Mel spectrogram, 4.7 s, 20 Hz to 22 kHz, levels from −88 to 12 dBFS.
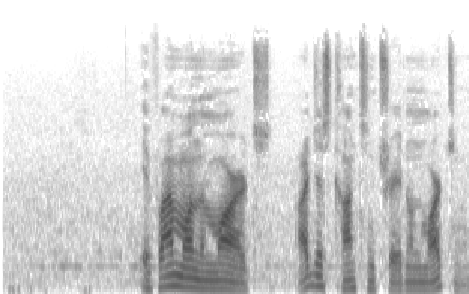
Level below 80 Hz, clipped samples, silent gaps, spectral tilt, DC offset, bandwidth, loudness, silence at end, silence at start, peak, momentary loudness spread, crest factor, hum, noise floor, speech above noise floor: -66 dBFS; under 0.1%; none; -4.5 dB/octave; under 0.1%; 15 kHz; -24 LUFS; 0 s; 1.4 s; -6 dBFS; 15 LU; 20 dB; none; -54 dBFS; 30 dB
